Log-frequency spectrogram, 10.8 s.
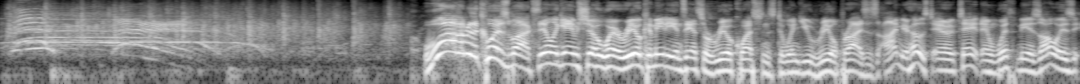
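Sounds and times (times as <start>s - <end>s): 
studio audience applauding at a comedy quiz game show: 0.0s - 4.7s
speech: 4.2s - 10.7s.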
